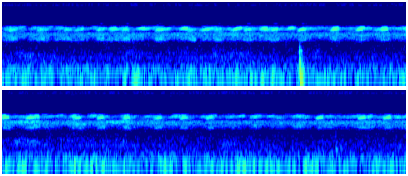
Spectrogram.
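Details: Frogs gathered in a nighttime choir; rapid repeated croaks roughly three per second over a constant chorus background, with a single brief knock near the middle.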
